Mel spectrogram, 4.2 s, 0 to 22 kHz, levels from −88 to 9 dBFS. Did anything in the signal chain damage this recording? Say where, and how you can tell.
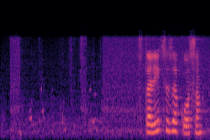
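Yes. The call processing stage caused it, specifically the echo cancellation on the talker's end.

Other side's voice leaking through: from 0.0 to 0.17 s and again from 1.79 to 1.94 s, a faint second voice sits under the speech, about 35 dB down in the first stretch and about 30 dB down in the second. The likely cause is a loudspeaker at the talker's device feeding the far end back into the microphone, with the echo canceller leaving a residue it failed to subtract.

Speech suppressed in double talk: between 0.4 and 2.03 s the talker's level sags, by roughly 10 dB at the deepest, for about a second in total. The leak at 1.79 s falls inside this span, showing both sides were active together. The likely cause is the canceller, unable to tell its own talker from the returning echo, pulling down everything during the overlap. The Opus call path, band-limited to 8 kHz, is not the source.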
